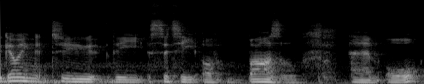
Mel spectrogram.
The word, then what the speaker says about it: Basel: of Basel um or if you want to put in the French speaking Bal but given that the majority speakers in uh in Basel are German speaking I will stick with the German pronunciation of it and it will be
